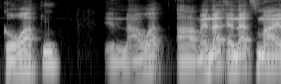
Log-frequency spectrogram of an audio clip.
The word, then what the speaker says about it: Couatl: you pronounce it as Couatl, with like almost like you're saying waddle. That's fine. But if you wanted it to be more accurate, it'd be Couatl.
